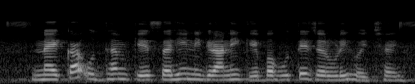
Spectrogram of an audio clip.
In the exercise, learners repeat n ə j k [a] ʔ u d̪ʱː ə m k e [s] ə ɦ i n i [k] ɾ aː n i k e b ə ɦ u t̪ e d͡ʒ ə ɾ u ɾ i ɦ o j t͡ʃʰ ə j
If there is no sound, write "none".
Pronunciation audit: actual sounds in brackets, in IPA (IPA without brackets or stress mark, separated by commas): a, s, ɡ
